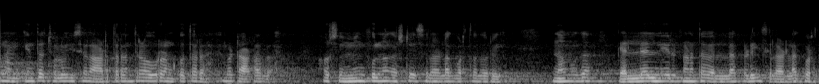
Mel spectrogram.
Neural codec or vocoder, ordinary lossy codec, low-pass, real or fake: none; none; none; real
